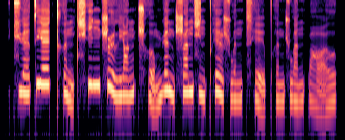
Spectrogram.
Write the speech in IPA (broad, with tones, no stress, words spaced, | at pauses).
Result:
t͡ɕɥɛ˧˥t̪jɛ˥ kʰə̰˨˩nt͡ɕʰi˥ŋ ʂɻ̩˥˩ ljɑ˧˥ŋʈ͡ʂʰɤ̰˨˩mɥɛ˥˩n ʂa˥nɕi˨npʰe˥˩ɪ̯ ʂwə˧˥nt͡sʰḛ˨˩ɪ̯pʰə˧˥nʂwa˧˥n pɑ̰˨˩˦ʊ̯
